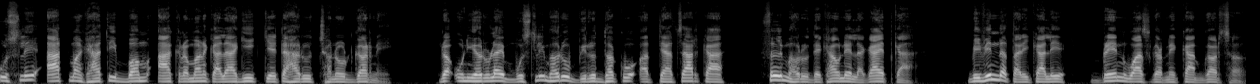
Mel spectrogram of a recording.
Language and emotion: Nepali, neutral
